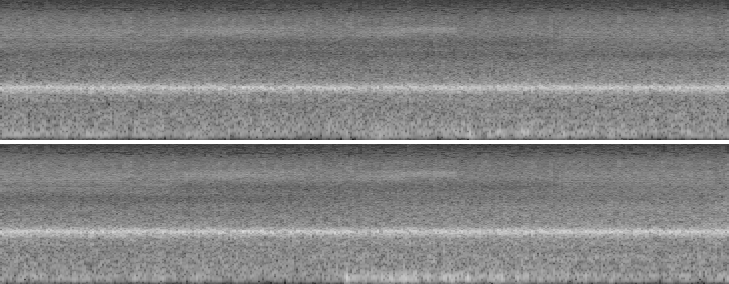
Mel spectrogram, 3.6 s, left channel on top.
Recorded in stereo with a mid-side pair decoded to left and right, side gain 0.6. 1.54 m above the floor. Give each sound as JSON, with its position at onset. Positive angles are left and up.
{"t": 0.0, "sound": "an insect", "azimuth_deg": -10}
